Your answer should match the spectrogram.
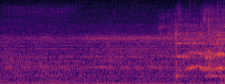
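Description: Water from an opened refrigerator saddle tapping valve running faintly through a plastic tube into a plastic pitcher, a little louder near the end. The valve is flowing well, so it is not what restricts the water supply.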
